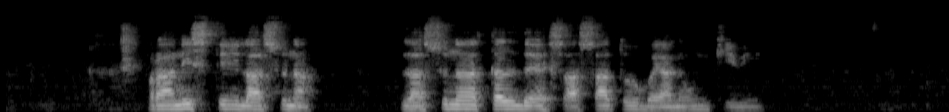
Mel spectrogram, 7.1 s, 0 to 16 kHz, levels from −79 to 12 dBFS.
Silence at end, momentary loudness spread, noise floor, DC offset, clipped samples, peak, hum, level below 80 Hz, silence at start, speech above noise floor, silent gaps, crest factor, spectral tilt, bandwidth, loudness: 1.45 s; 18 LU; -73 dBFS; under 0.1%; under 0.1%; -8 dBFS; none; -60 dBFS; 0.9 s; 48 dB; none; 20 dB; -5.5 dB/octave; 9.2 kHz; -25 LUFS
